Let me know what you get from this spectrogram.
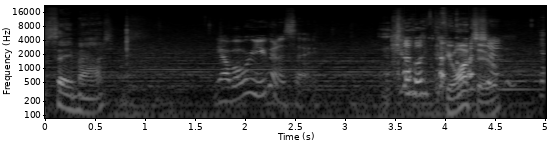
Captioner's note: laughs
